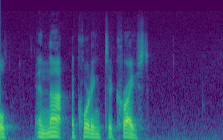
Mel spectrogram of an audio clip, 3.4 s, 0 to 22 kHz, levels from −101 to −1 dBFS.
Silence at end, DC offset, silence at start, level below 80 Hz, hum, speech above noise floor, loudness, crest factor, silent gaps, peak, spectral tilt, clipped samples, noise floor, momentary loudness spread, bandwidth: 1.2 s; under 0.1%; 0 s; -54 dBFS; none; 40 dB; -28 LUFS; 20 dB; none; -10 dBFS; -7.5 dB/octave; under 0.1%; -67 dBFS; 13 LU; 9.8 kHz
